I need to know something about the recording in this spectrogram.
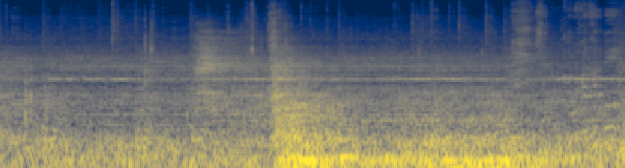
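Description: Footsteps tap on a metal floor.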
